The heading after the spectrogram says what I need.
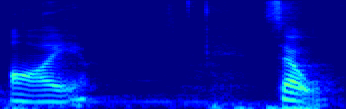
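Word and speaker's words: ich: pronounce that and yes you don't only have this after the e but also after the I so i c becomes is and you might have heard this word because it actually means I so is I and yeah so we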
